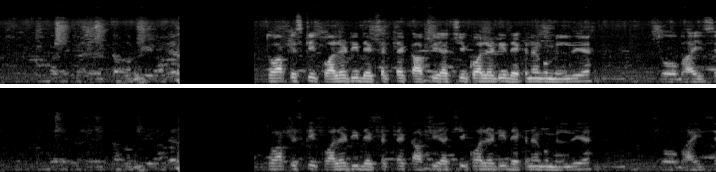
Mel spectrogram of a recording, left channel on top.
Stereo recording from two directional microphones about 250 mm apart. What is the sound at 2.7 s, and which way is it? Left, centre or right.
Speech, left.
